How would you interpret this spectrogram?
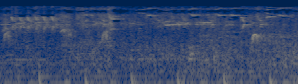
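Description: Many small birds chirp and twitter together in a busy, continuous chorus, with bright high calls overlapping. A soft, regular low thumping runs underneath.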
